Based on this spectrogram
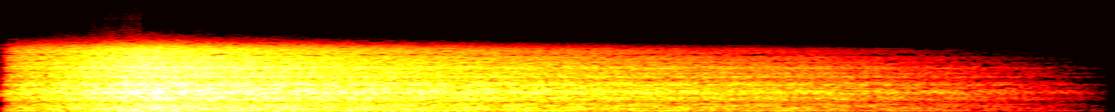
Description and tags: underwater explosion effect with reverb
